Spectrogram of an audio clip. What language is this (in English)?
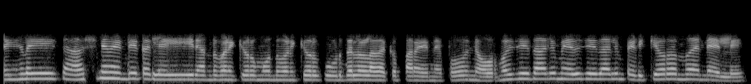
Malayalam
